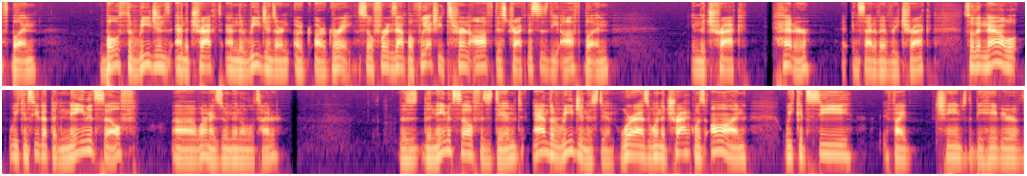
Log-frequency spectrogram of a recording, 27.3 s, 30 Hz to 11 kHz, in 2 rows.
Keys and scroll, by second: 7.4 ctrl+alt+super+m.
